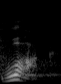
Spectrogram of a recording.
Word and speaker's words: ruach: When this word is pronounced properly in the Hebrew, it sounds like very breathing itself, like ruach.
